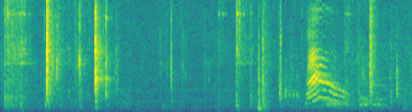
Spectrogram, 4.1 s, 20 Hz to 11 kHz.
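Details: Silver spotted and marbled Bengal kittens indoors, 19.12.14: after sharp tapping clicks, one clear rising-falling kitten mew near the end, with faint rustling around it.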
